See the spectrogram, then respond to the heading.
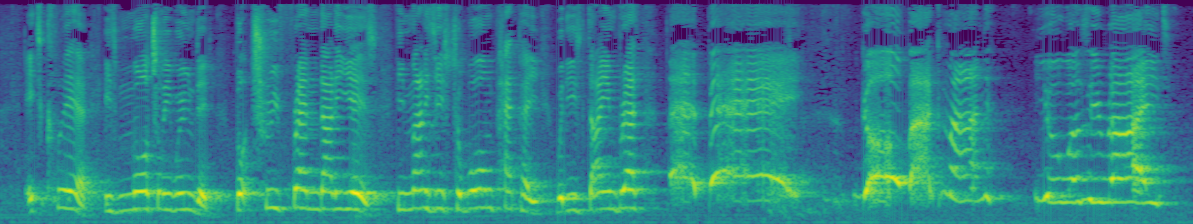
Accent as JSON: {"language": "English", "town": "Widnes", "region": "North West England", "country": "United Kingdom", "tie": "born or raised there", "accent": "up north", "said": "It's an up north accent. It's near Liverpool. I can do a little bit of Scouse, but it's plastic Scouse because I was outside Liverpool. It was Widnes that I was mainly brought up"}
